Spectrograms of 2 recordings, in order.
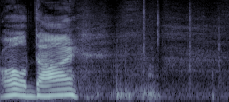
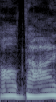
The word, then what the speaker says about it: Aldie: I don't know if it's all D or all die, but it's kind of pronounced like all die.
